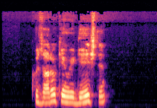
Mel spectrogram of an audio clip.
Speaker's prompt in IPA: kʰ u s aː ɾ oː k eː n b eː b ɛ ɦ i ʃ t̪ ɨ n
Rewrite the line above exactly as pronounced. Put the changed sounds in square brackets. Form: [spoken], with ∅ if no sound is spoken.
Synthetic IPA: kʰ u [z] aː ɾ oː k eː n [w] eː [ɡ] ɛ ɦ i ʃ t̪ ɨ n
